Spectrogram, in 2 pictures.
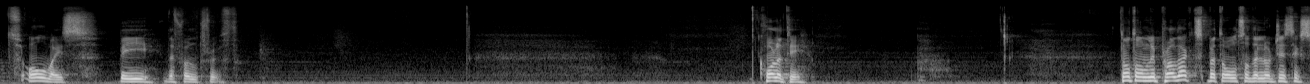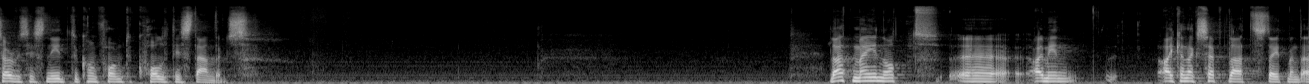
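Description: A man lectures in bursts with pauses, heard through a microphone in a large room.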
